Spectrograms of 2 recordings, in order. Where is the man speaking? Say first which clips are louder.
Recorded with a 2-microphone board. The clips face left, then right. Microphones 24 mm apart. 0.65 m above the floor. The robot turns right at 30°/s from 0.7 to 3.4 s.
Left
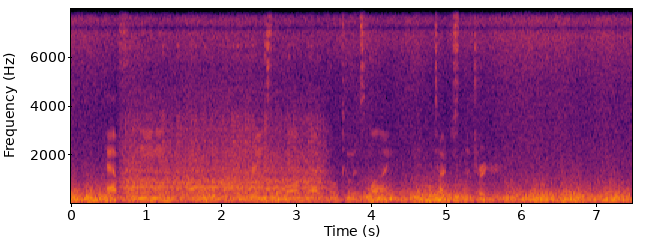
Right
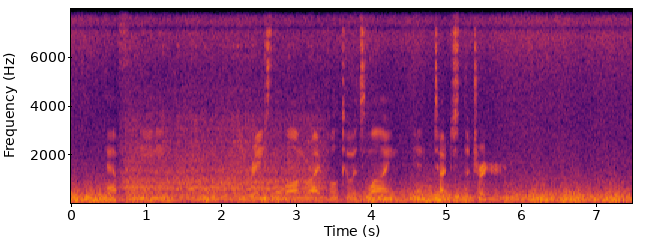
Left 1 dB; 170° left; by 5.8 s 105° right.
